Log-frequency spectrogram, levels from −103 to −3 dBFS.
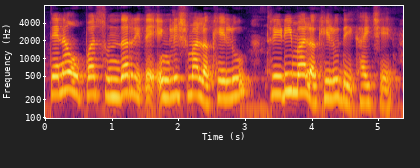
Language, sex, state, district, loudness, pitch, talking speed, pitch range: Gujarati, female, Gujarat, Valsad, -16 LUFS, 235 Hz, 145 wpm, 210-255 Hz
